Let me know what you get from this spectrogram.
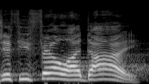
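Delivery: high-pitched pleading, no real tears; mild tearful plea. A narrator's reading. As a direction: beg with life at stake, understated. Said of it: "shouted back in tears".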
